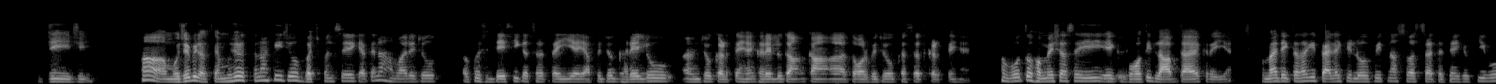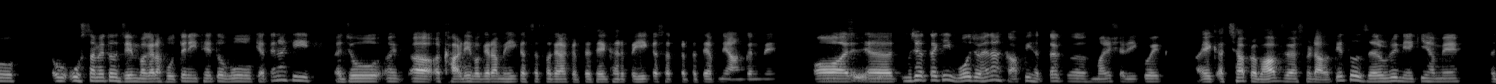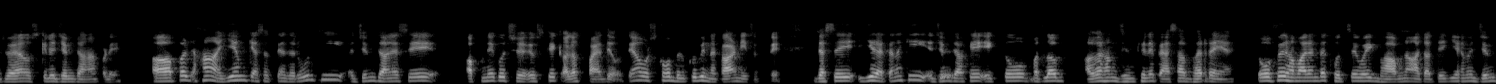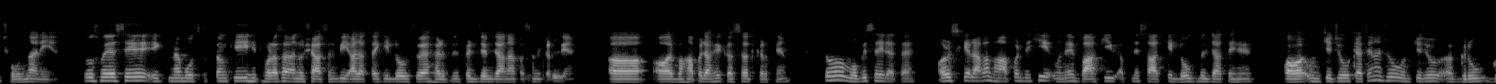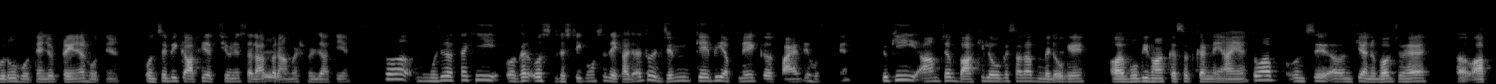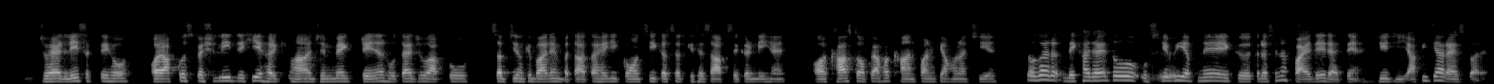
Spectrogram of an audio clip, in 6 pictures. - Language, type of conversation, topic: Hindi, unstructured, क्या जिम जाना सच में ज़रूरी है?
- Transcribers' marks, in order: in English: "ट्रेनर"; in English: "स्पेशली"; in English: "ट्रेनर"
